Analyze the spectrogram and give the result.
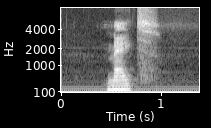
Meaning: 1. mite (a tiny, arachnid bug) 2. stack, neatly laid pile 3. a former copper coin, 1/24 of a groot 4. pittance
- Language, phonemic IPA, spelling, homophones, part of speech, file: Dutch, /mɛi̯t/, mijt, meid / mijd / mijdt, noun, Nl-mijt.ogg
